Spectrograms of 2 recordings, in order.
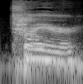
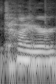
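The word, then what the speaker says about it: Tyre: But here that you're referring to is actually pronounced tire. Oh, I always get that wrong. Yeah, tire.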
